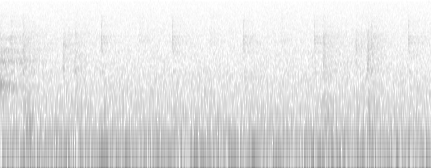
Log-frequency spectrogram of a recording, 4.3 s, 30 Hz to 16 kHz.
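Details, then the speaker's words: 2002 Toyota 4Runner with LED turn-signal bulbs on the factory flasher: rapid clicking about three per second, hyper flash because LEDs draw almost no load and the relay thinks a bulb has burned out. "when it doesn't sense that load it thinks one of the turn signals has burned out so it's actually flashing fast as a warning indicator letting you know you need to check your bulbs"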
